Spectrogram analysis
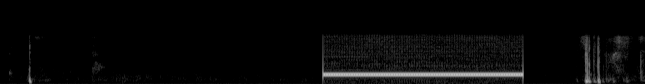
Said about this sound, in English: The phone is ringing. Let's see if we can grab him up.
